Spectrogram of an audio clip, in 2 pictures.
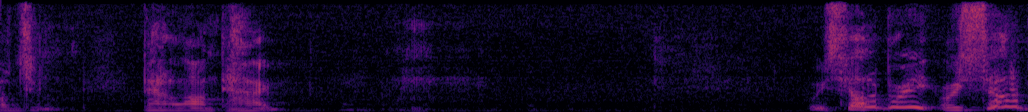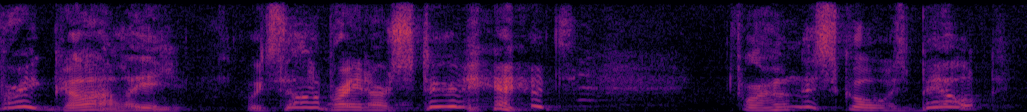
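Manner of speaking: a little emotional, halting, swooping voice. Speaker at a new school's celebration, thanking attendees, a little emotional. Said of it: "I'm sorry I'm a little emotional".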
